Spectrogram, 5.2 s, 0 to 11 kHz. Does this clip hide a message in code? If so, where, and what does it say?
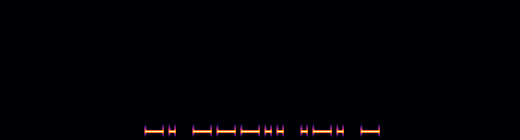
Yes: Morse code from 1.5 to 3.8 s, heard as a keyed tone, about 20 wpm, 700 Hz. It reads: N8RT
